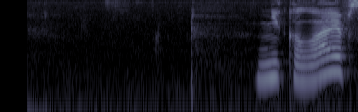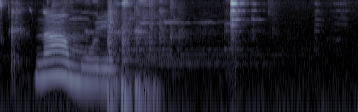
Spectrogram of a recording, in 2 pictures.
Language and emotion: Russian, neutral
